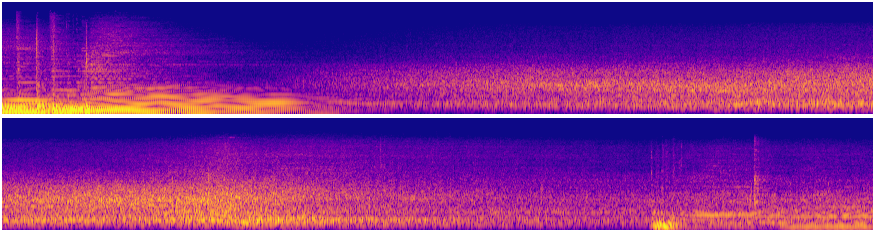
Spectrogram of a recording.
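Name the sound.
car driving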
